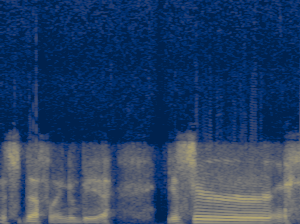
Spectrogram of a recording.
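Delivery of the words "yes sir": booming, belted yell with the word "sir" drawn out. Asked for your best impression of the coach landing a five-star lineman, do a Sam Pittman impression. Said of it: "your best impression of Sam Pittman".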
